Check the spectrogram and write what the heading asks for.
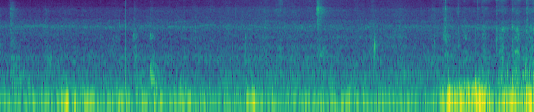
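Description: Faint outdoor ambience: wind rumbling low on the microphone, with a few faint ticks.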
